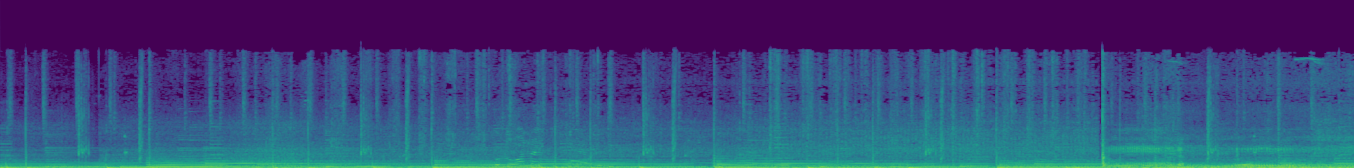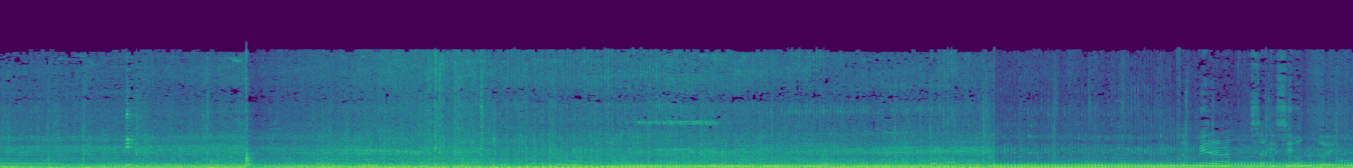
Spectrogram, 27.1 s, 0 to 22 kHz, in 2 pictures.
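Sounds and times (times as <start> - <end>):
music with singing voice: 0.0 - 27.0
motor engine running: 11.0 - 27.0.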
